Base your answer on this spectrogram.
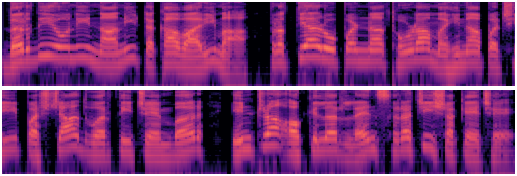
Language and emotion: Gujarati, neutral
